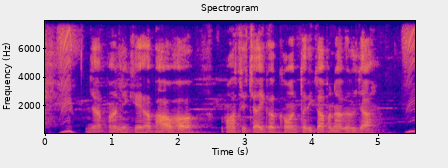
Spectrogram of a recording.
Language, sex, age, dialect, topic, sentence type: Bhojpuri, male, 18-24, Western, agriculture, question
